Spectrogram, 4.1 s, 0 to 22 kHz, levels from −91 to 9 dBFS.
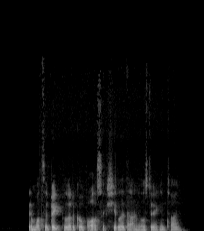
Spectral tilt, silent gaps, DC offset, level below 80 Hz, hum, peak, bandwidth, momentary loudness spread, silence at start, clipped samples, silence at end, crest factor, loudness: -6.5 dB/octave; none; under 0.1%; -66 dBFS; none; -10 dBFS; 15.5 kHz; 9 LU; 0.55 s; under 0.1%; 0.45 s; 24 dB; -32 LUFS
